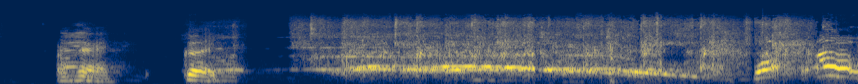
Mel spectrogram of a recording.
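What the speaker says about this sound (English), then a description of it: "I thought we were on a sitcom and they just played the clapping tape" Canned applause playing as a sound effect, a loud sustained wash of clapping lasting a few seconds between short bursts of talking.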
